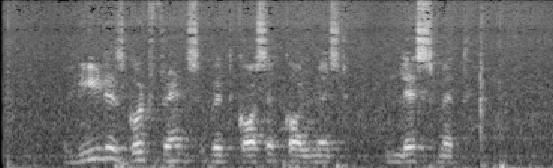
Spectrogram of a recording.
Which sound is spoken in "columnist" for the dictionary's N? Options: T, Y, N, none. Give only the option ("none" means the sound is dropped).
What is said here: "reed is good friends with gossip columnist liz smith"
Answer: none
